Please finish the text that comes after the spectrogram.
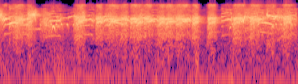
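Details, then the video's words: Lure call used to attract and trap small birds: a dense, continuous chorus of high, thin twittering and chirping, with overlapping quick whistled sweeps and squeaks and no pauses. "Suara paling ampuh pikat segala jenis burung kecil"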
